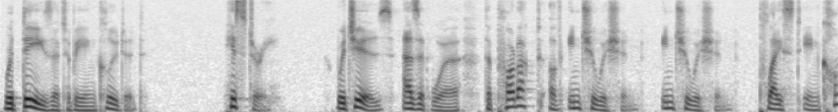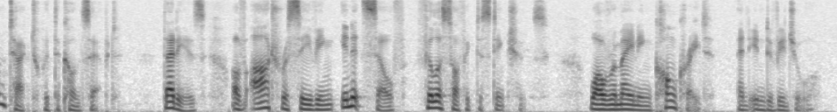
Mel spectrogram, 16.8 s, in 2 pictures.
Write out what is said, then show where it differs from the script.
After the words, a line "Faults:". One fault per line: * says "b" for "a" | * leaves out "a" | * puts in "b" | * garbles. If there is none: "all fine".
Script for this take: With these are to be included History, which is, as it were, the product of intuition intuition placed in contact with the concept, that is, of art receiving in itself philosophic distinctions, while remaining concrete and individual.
With these are to be included History, which is, as it were, the product of intuition intuition placed in contact with the concept, that is, of art receiving in itself philosophic distinctions, while remaining concrete and individual.
Faults:
all fine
